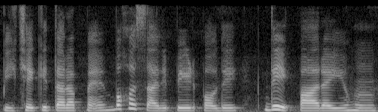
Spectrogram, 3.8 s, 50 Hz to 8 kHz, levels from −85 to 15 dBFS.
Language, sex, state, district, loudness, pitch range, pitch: Hindi, female, Bihar, Kaimur, -16 LUFS, 180-200 Hz, 190 Hz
